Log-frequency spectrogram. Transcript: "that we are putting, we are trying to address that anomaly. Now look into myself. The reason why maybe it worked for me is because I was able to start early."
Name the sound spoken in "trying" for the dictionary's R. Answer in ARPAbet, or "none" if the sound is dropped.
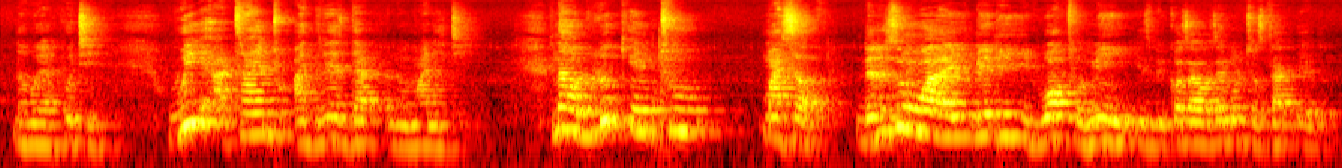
none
